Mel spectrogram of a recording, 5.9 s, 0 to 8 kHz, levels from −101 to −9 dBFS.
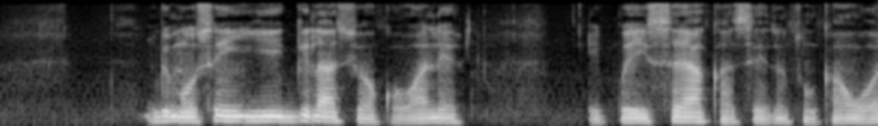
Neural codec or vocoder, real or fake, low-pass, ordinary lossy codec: codec, 16 kHz, 8 kbps, FunCodec, trained on LibriTTS, 25 frames a second; fake; 7.2 kHz; none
